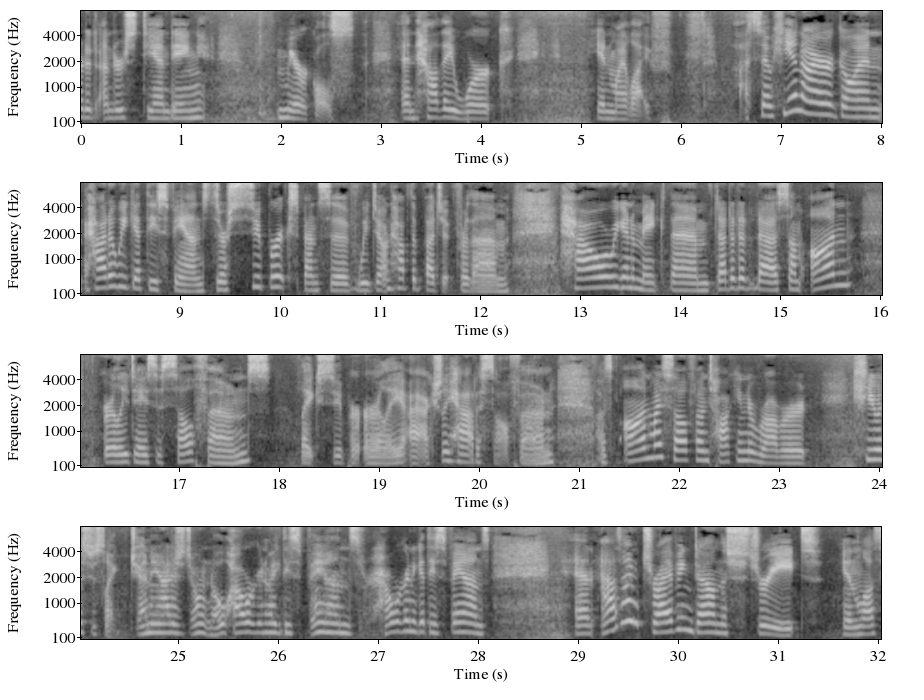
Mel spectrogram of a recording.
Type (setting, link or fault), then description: fault, sounds in the background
